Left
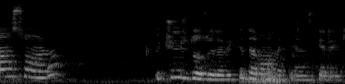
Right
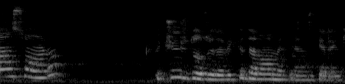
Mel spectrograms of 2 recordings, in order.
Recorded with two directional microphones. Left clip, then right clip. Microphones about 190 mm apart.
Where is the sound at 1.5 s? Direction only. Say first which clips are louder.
Left 1 dB; 15° left (ahead or behind).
